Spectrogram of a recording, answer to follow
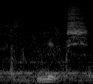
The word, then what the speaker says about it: LVX: they spell which is pronounced to rhyme with the word boots which is luke's so it was the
